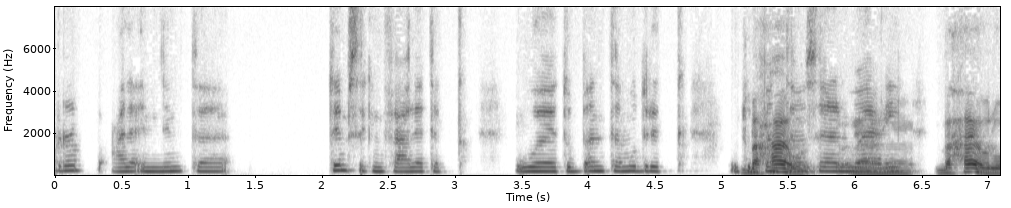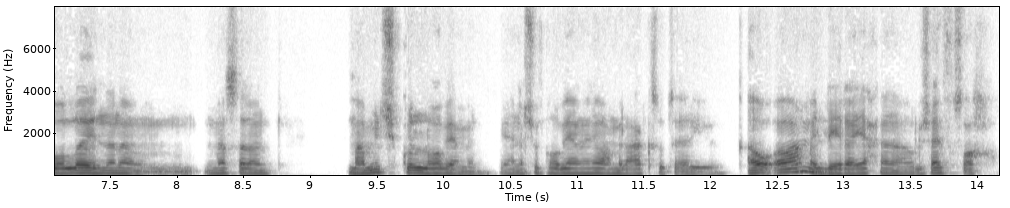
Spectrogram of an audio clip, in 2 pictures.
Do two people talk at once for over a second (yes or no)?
yes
